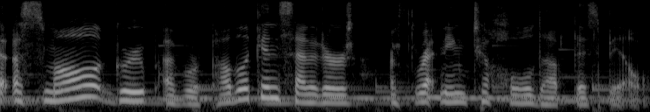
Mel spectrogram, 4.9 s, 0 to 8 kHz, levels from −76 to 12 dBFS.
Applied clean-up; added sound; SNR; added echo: none; none; none; none.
